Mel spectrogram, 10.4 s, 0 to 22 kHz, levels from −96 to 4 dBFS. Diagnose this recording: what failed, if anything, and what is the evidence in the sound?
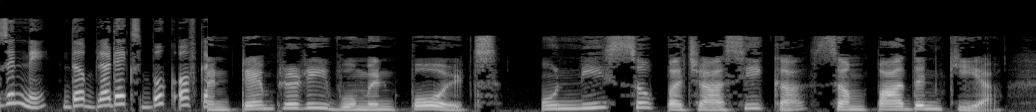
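The speech sounds watery and swirly throughout, with smeared consonant attacks. The plainly audible artefacts point to the codec stage, likely MP3 compression at a starved rate fitting about 48 kbps.

From 2.07 s, just before "जो उस समय ब्रिटिश", to the end, the speech turns deep and drawn out. It plays at 0.52 times normal speed and sits roughly ten semitones lower. This is a section at the wrong speed, likely from playback or editing run against the wrong clock.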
